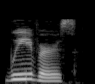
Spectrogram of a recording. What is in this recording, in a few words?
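"weavers", British English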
